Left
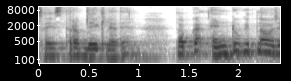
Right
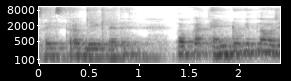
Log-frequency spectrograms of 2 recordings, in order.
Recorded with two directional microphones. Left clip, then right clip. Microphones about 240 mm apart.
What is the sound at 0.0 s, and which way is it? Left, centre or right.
A man's voice, left.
